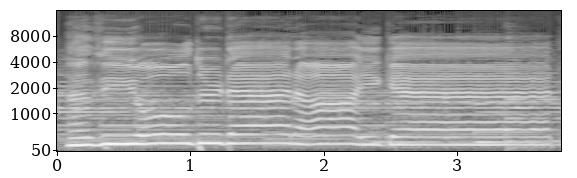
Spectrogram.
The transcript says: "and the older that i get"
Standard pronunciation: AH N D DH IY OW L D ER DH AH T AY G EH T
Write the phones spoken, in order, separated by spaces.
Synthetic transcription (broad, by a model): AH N DH IY OW L D ER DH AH T AY G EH T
